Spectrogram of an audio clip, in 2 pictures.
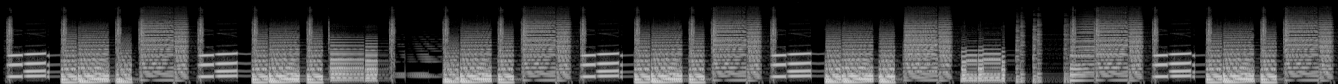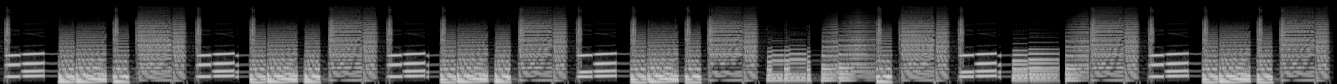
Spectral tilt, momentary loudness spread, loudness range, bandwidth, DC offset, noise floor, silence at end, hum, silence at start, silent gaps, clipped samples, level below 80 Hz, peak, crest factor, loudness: -5 dB/octave; 6 LU; 2 LU; 16 kHz; under 0.1%; -37 dBFS; 0.1 s; none; 0.05 s; none; under 0.1%; -44 dBFS; -2 dBFS; 14 dB; -17 LUFS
